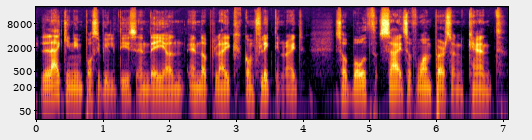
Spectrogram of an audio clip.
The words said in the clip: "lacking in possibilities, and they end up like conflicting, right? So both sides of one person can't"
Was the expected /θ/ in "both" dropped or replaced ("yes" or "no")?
no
